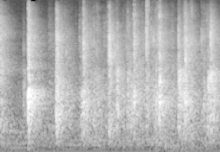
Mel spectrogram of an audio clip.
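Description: A congregation clapping in quick, irregular hand claps, several a second.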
